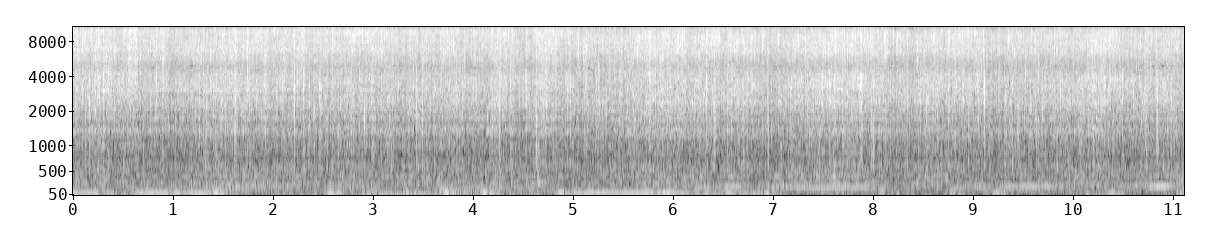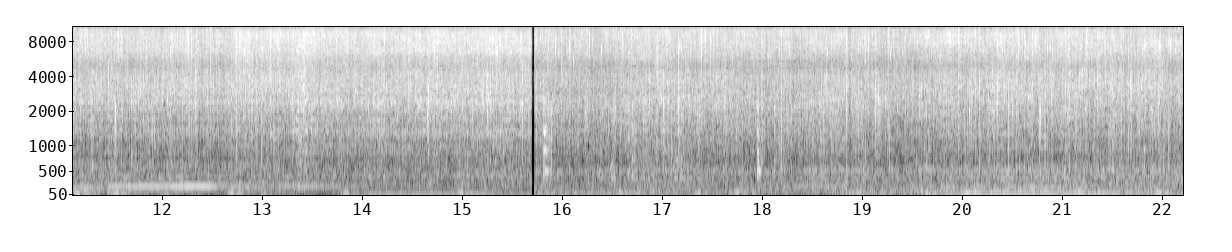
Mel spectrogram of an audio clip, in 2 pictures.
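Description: Slices of cow udder and vegetables sizzling in fat on a hot grill pan, a steady hiss.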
